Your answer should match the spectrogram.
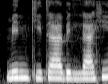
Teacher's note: name of Allah here is going to be heavy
